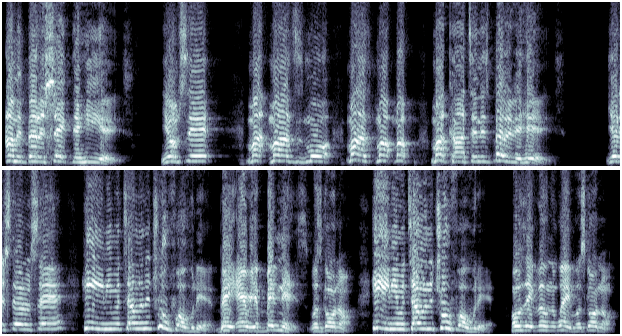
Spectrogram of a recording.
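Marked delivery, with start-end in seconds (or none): 0.0-10.4 high-pitched put-on complainer voice; mocking a rival. Mimics a rival's boasts and complaints. 12.3-13.9 high-pitched put-on complainer voice; mocking a rival. Mimics the rival's complaint between greetings.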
